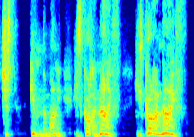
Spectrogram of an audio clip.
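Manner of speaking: put-on panicked girlfriend.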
